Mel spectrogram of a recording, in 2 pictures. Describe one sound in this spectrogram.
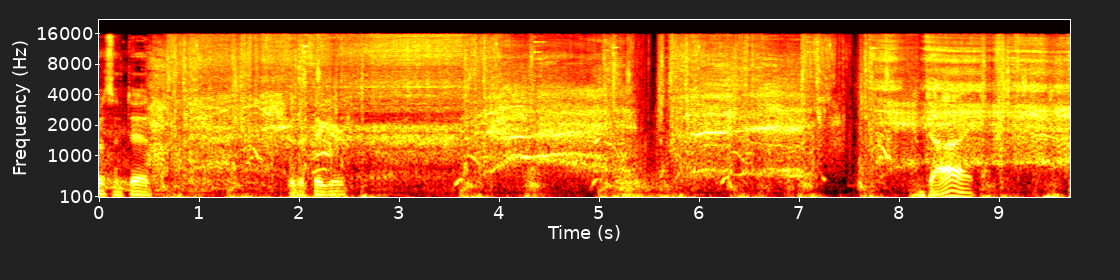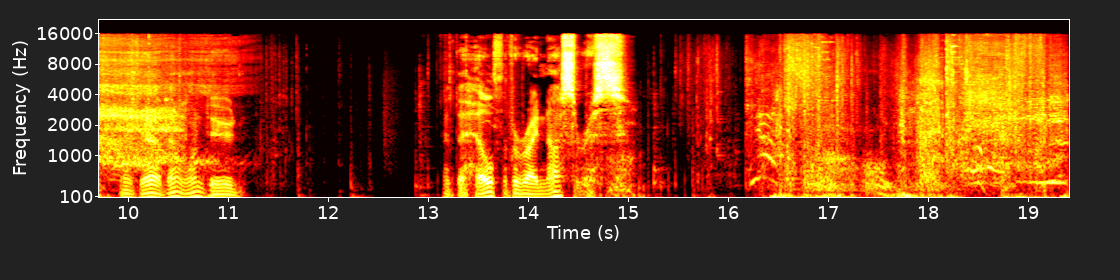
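A zombie snarls and screeches up close.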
